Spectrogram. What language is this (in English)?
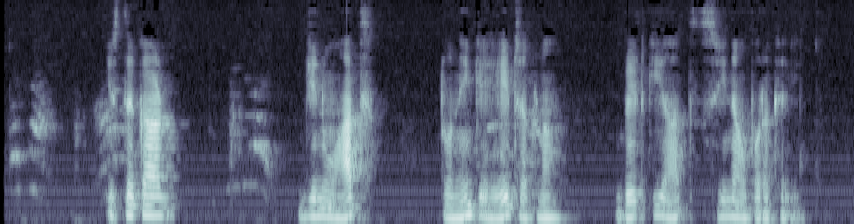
Gujari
